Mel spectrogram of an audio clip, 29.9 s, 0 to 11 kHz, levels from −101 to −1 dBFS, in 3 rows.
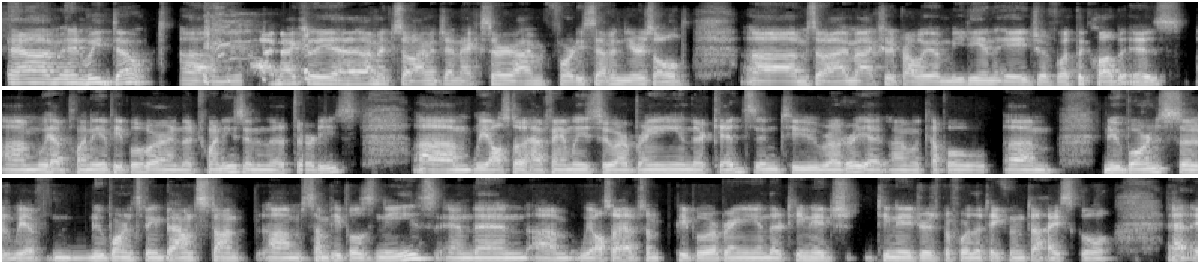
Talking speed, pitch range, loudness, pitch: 205 wpm, 95-110 Hz, -19 LUFS, 100 Hz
